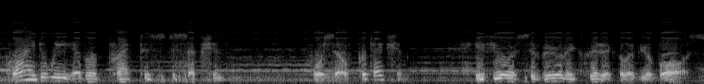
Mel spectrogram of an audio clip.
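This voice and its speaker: A man narrating a radio mystery as host, deliberate, ominous and rhetorical in a theatrical old-time style. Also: fairly low pitch. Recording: dull old radio recording with music.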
